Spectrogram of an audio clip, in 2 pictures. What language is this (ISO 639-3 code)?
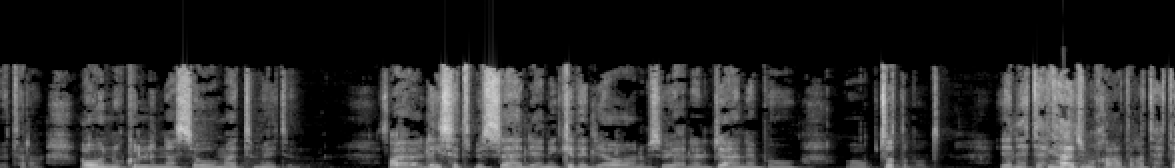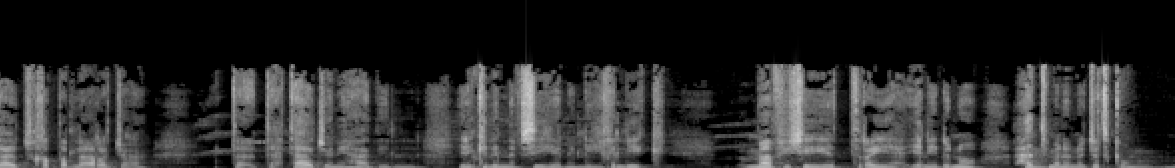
ara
